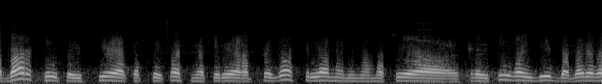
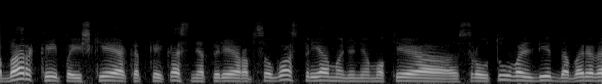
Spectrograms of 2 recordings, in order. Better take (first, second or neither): second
